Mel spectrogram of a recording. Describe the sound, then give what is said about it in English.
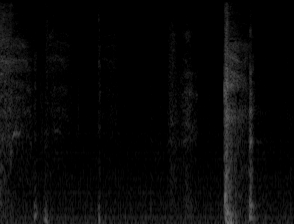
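A cough right into a microphone comes near the end as one sharp burst followed quickly by a smaller second burst, after a few faint breathy clicks in an otherwise quiet stretch. “it's nice when I cough into the microphone, isn't it? That's a cough that's heard around the world.”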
